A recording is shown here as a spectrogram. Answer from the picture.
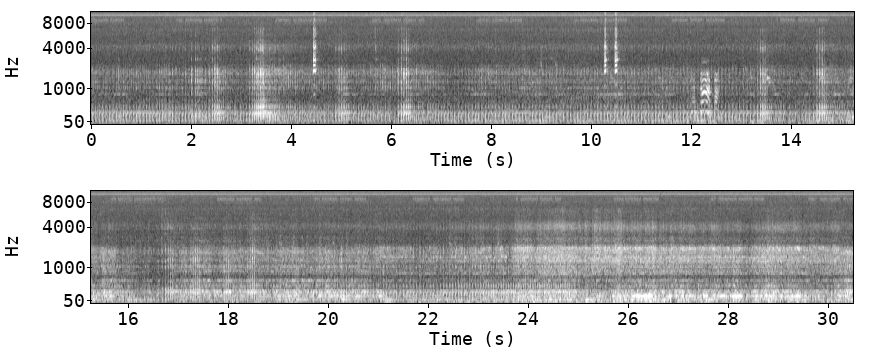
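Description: Trail motorcycle engine running steadily at low revs, with a few sharp clicks in the first half; it grows louder in the second half.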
